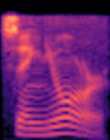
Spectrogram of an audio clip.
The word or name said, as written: senor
